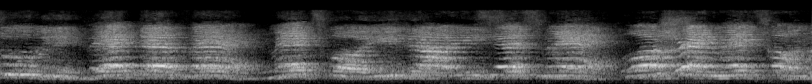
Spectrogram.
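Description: A group of young children singing a song together in unison, in short phrases with brief breaths between them.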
